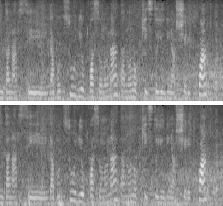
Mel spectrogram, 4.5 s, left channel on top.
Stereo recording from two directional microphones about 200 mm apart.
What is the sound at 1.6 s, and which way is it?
Speech, 10° left (ahead or behind).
